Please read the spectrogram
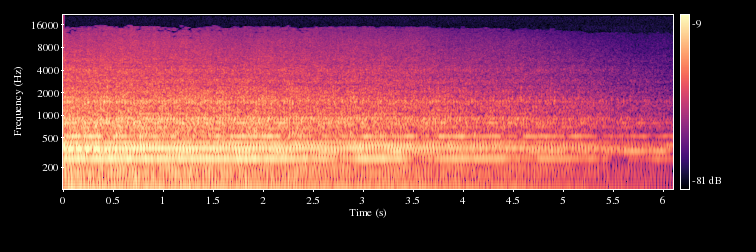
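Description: Outboard engine of a rigid inflatable boat running at speed, a steady hum over the rush of the hull and wake, fading out gradually towards the end.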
